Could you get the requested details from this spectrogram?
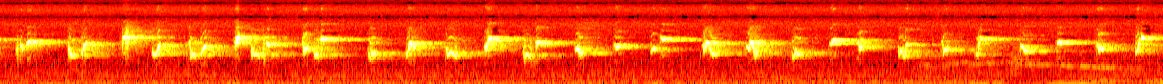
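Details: Long 'ropel' chatter from a provoked, fighting yellow-vented bulbul: dense, lively string of sharp falling double notes repeated about three times a second, unbroken across the recording, over a quiet low hum.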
